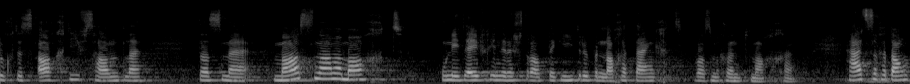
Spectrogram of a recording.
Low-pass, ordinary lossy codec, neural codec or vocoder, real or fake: 14.4 kHz; none; vocoder, 44.1 kHz, 128 mel bands every 512 samples, BigVGAN v2; fake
